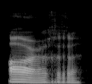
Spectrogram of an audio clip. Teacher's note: R in French is the most difficult letter to pronounce because you pronounce it with the the throat not with the thong.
